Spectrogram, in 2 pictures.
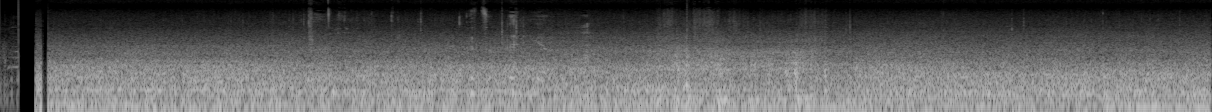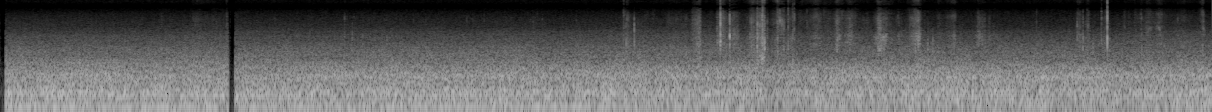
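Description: Steady road and engine noise inside a moving car's cabin at highway speed: a loud, even low rumble with a faint hum under it, cutting out briefly twice.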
